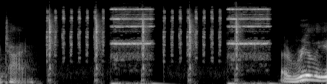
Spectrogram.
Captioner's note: clock ticking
